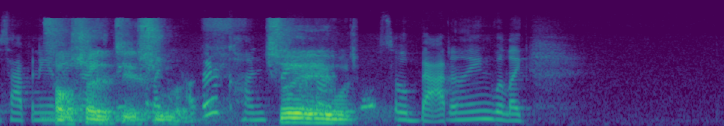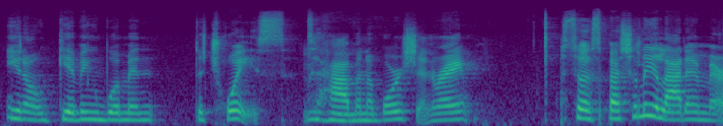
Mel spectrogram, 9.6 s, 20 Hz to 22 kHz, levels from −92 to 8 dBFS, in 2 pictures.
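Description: From 0.68 to 1.4 s, the speech dips by about 10 dB in pieces, roughly half a second in total. This is speech suppressed in double talk. The likely cause is an echo canceller that could not separate the talker from loudspeaker echo and turned both down. At 1.39 to 1.43 s, a faint echo leak appears. It is a scrap of the voice delayed by 247 ms, about 40 dB below the speech. The likely cause is loudspeaker pickup that the canceller failed to remove. Two more double-talk dips follow, at 2.05 to 2.12 s by about 5 dB and at 2.37 to 2.67 s by about 10 dB. Another brief echo scrap, again 247 ms late and very quiet, sits at 2.56 to 2.6 s.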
